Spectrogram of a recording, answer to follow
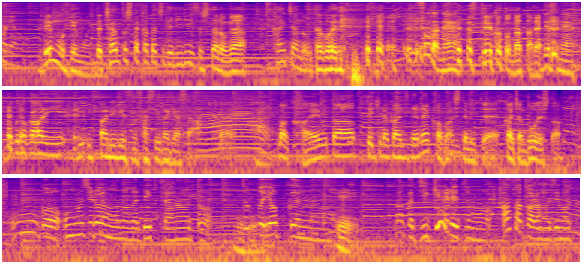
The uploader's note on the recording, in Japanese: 車内に閉じ込めて収録という悪環境。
